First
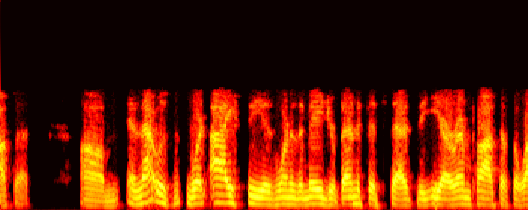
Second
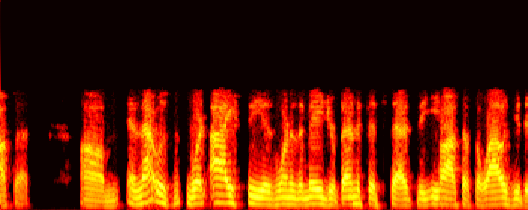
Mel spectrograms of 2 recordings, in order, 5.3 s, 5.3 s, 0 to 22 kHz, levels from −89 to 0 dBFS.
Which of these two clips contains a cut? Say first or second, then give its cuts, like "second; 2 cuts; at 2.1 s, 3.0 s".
second; 1 cut; at 4.4 s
